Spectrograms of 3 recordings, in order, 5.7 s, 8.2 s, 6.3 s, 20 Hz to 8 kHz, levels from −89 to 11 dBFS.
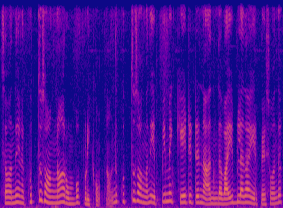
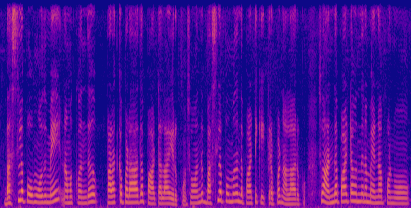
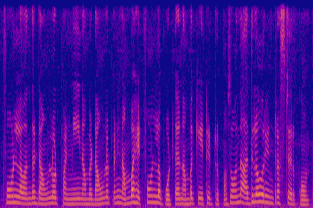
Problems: none marked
